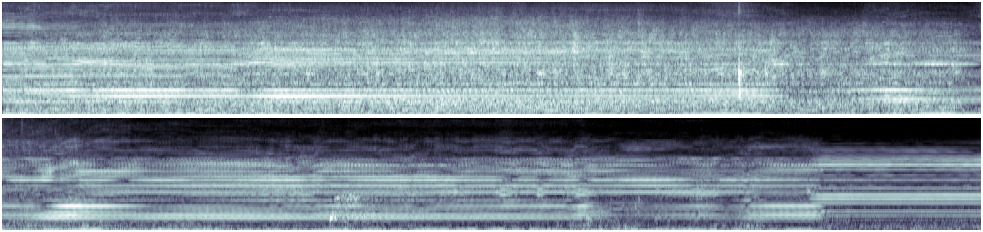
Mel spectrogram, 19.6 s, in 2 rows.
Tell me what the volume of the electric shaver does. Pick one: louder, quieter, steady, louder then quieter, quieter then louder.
quieter.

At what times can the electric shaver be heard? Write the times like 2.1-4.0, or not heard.
0.0-19.5.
